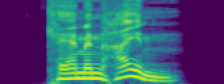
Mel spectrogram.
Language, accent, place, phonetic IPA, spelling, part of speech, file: German, Germany, Berlin, [ˌkɛːmən ˈhaɪ̯m], kämen heim, verb, De-kämen heim.ogg
- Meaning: first/third-person plural subjunctive II of heimkommen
